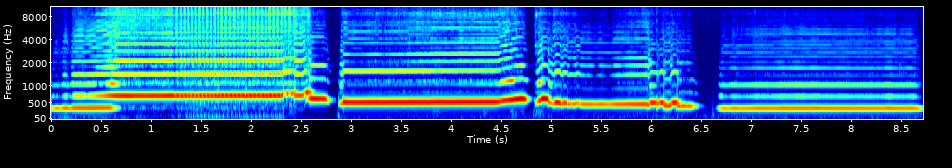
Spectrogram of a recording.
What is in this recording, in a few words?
F wild flute; Big Fish Audio - Didgeridoo and Other Primitive Instruments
